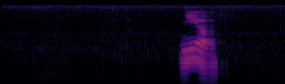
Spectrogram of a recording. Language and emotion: Russian, neutral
